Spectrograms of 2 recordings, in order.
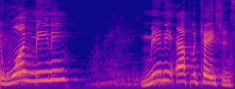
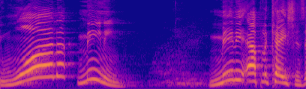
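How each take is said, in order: First: Said in the usual way. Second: ONE meaning drawn out loud and high; a slow, loud chant for the room to echo; slow emphatic slogan. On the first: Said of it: "Everybody say". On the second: Shown as a demonstration. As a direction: stretch out One and hit it hard, many applications. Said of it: "Everybody say this with me".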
